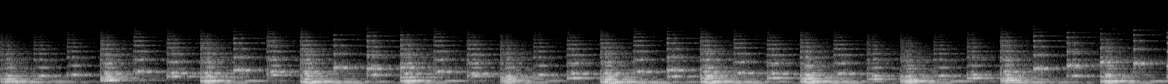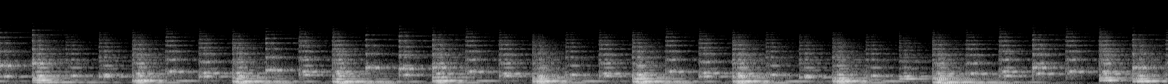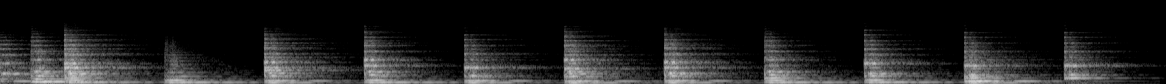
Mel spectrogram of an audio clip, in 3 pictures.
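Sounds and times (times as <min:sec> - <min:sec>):
pizzicato section: 0:00.0 - 0:34.6.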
